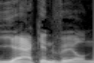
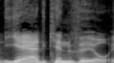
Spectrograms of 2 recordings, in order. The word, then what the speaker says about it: Yadkinville: Yakinville, not Yadkinville. – If you pronounce it all the way through, they're going to give you the wrong directions.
